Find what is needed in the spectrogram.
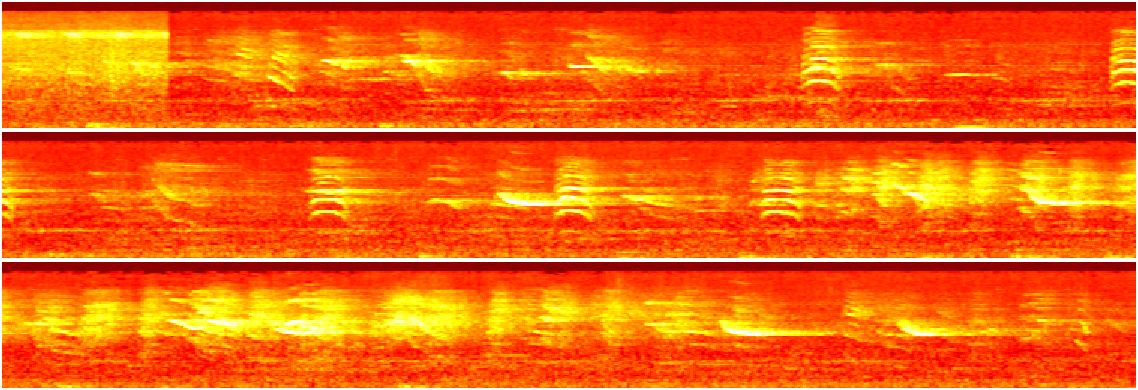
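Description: Wild forest birds calling, several overlapping calls: short arched chirps and a repeated call that drops in pitch, coming thicker and louder in the second half. A hiss in the first second cuts off suddenly.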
